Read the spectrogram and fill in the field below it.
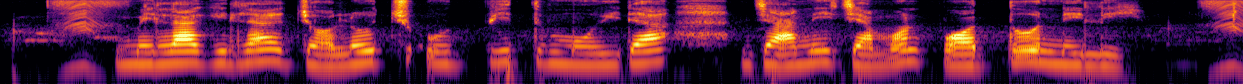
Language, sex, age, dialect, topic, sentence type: Bengali, female, 18-24, Rajbangshi, agriculture, statement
